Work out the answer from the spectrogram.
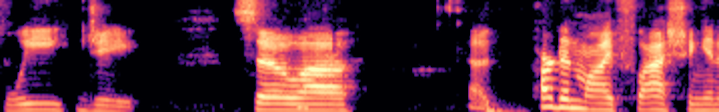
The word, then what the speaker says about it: Ouija: That is the correct pronunciation. It's Ouija.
